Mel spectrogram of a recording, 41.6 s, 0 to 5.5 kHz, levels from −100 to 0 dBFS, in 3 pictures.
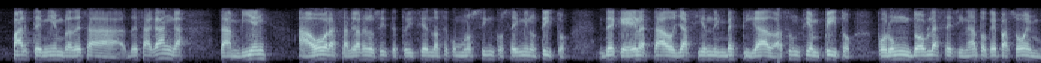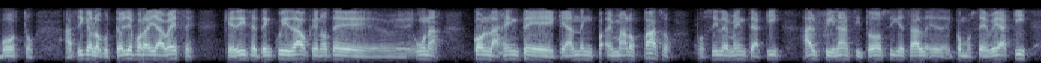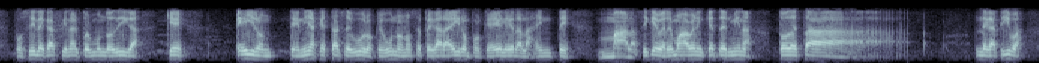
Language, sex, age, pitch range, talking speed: English, male, 30-49, 105-120 Hz, 165 wpm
